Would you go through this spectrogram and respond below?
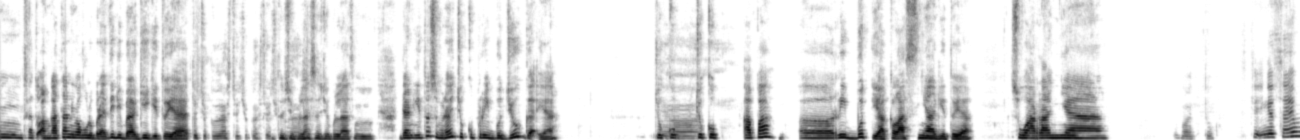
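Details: Adult woman speaking Indonesian; ordinary speech.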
